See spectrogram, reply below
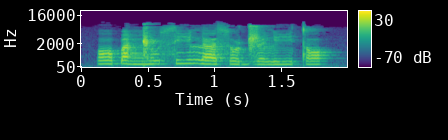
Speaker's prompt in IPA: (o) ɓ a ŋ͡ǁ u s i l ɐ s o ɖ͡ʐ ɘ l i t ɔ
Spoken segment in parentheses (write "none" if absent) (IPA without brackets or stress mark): ɔ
